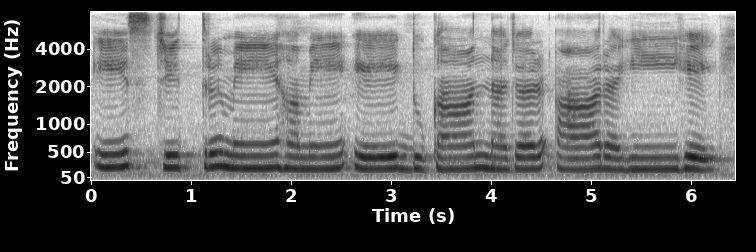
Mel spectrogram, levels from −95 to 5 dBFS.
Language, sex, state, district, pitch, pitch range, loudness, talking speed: Hindi, female, Madhya Pradesh, Dhar, 210 Hz, 200-225 Hz, -15 LUFS, 95 wpm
